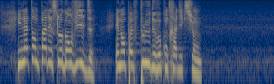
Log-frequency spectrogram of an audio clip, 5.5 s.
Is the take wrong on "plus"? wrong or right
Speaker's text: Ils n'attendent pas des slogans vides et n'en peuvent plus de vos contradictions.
right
